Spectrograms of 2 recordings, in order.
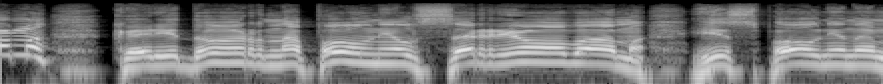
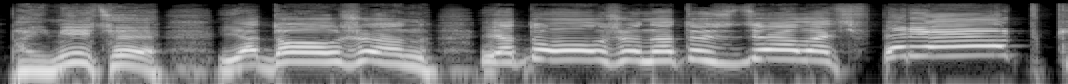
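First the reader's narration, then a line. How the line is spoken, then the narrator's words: Shout. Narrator (Russian): крикнул Себастьян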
